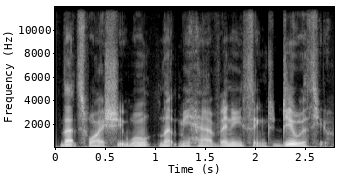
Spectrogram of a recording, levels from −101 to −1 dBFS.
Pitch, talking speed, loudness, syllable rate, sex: 90 Hz, 260 wpm, -20 LUFS, 5.2 syllables/s, male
